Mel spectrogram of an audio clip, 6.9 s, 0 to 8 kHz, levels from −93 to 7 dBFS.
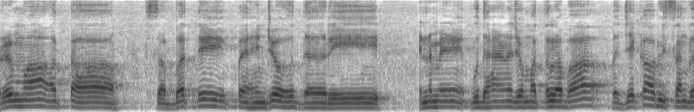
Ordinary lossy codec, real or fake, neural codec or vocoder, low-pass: none; fake; codec, 16 kHz, 16 kbps, FreqCodec, smaller model; none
